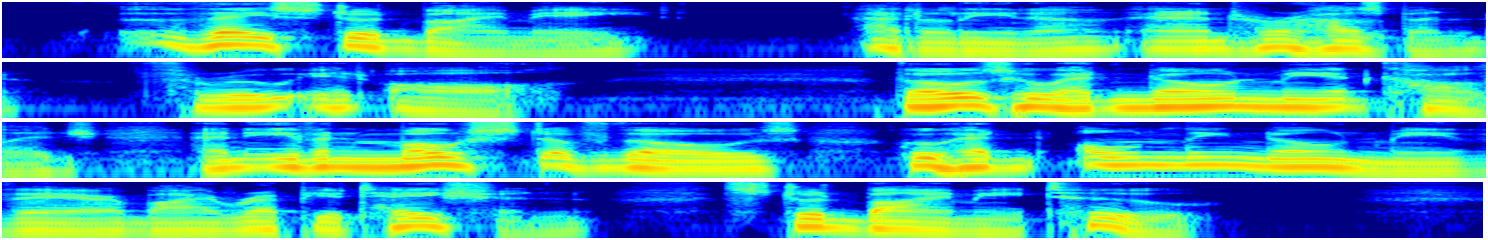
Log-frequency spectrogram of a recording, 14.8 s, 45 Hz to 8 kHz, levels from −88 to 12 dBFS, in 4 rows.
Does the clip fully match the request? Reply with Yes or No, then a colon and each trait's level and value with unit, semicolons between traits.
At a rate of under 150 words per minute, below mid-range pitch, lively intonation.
Yes: average, 140 wpm; low, 115 Hz; wide, 5.9 semitones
